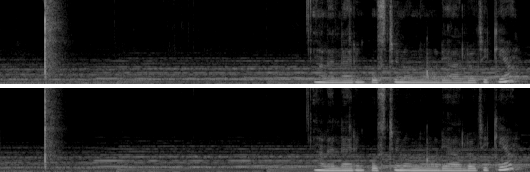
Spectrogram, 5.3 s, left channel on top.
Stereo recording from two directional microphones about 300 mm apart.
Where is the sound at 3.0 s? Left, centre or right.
Centre.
